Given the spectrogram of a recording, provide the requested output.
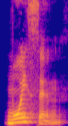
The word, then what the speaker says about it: moisten: okay last one moist moisten so even though you see t n t l e t n you do not pronounce the T in these words but what about often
